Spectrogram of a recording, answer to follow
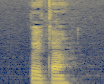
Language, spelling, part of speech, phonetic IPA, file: Polish, pyta, noun / verb, [ˈpɨta], LL-Q809 (pol)-pyta.wav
